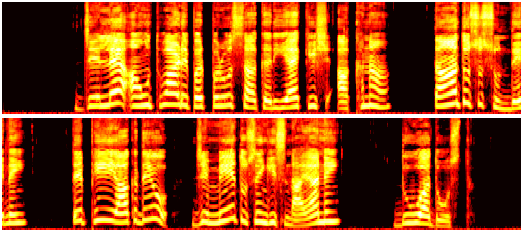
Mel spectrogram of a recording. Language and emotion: Dogri, disgusted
